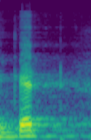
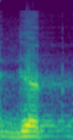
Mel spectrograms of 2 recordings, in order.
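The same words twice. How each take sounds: First: "गेट" with a long ay vowel, like English gate. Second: "गेट" said abruptly with a short e, like English get. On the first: Teacher contrasting two words for students, "गेट" with long vowel as gate. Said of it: "और ये होता है". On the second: Teacher showing students the short vowel, "गेट" said abruptly as get. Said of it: "एकदम से पढ़ेंगे". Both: Shown as a demonstration.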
